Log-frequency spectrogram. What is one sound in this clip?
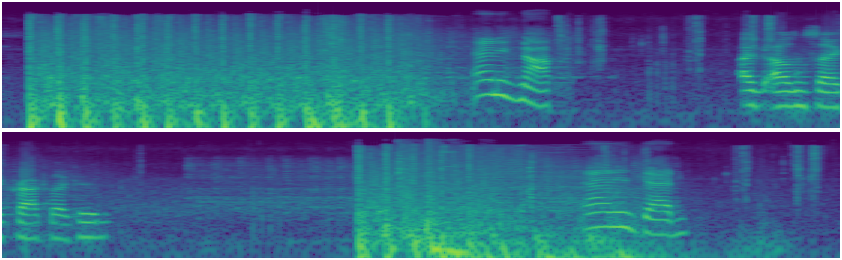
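Rapid rifle shots fire in quick bursts.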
